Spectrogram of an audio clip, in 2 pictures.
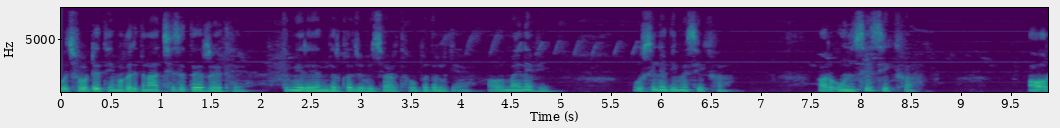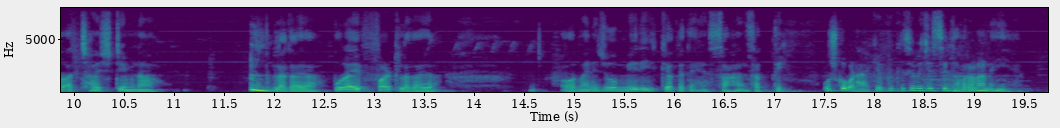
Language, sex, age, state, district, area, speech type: Hindi, male, 30-45, Uttar Pradesh, Jaunpur, rural, spontaneous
